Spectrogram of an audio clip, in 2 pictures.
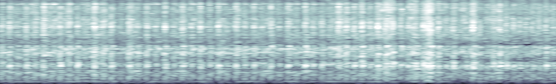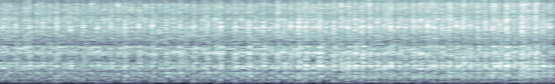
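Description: A motorized line-spooling machine running steadily, winding braided fishing line from a supply spool onto a conventional reel. A leather-gloved hand presses on the spinning supply spool to keep the braid under tension.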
